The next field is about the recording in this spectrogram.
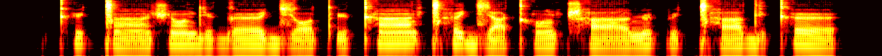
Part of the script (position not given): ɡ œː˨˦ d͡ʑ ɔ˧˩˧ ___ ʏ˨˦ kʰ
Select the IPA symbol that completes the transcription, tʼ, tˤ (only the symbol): tʼ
